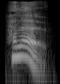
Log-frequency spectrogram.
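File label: "Hello" British male; Greetings, male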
